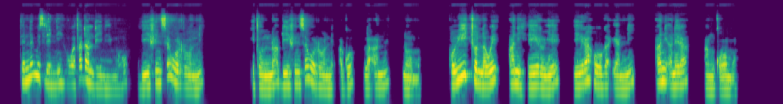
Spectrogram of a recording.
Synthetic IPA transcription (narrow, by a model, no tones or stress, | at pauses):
t̪ɛnːɛmɪsɾɛnːɪwɐt̪ɐd̪ɐnd̪ineːmːɔhʊ | biːfɪnsɛwɔrːoːnːɪ | ʔɪt̪ɔnːɐbiːfɪnsɛwɔrːoːnːɪɐɡɔ | lɐʔɐnːɪ | no̞ːmːɔ | kɔwiːt͡ʃːɔlɐwɛ | ɐnɪheːɾɔje | heːɾɐho̞ːɡɐʔɪjɐnːɪ | ʔɐnɪʔɐnɛɾɐ | hɐŋkʼo̞ːmːɔ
